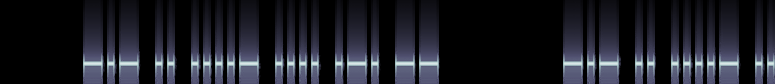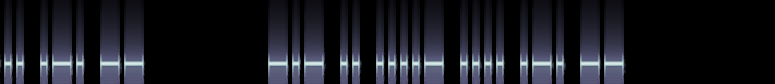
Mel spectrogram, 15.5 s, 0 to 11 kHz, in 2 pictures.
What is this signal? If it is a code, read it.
Morse code, heard as a keyed tone, about 20 wpm, 700 Hz. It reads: KI4HRM KI4HRM KI4HRM
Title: USA Call Signs - 6 Characters - Repeated 3x - 20wpm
